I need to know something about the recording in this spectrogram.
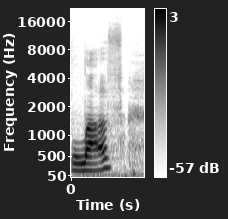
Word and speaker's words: LOVB: a little bit different it's lovb pronounced love um and this league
